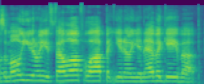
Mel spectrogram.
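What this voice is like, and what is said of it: Weak put-on Bronx accent. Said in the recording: “What was that accent? That was like Bronx. ... You're not even trying. ... I'm doing a Bronx accent”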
